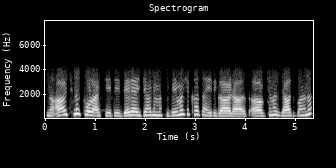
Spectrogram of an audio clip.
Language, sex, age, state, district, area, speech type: Kashmiri, female, 18-30, Jammu and Kashmir, Bandipora, rural, conversation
